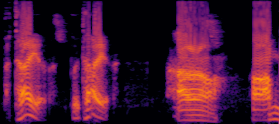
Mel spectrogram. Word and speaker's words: Pattaya: I was sitting there talking to Sampit and I said Pattaya. And she's like, what? That ain't how you say it. You say it Pattaya.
